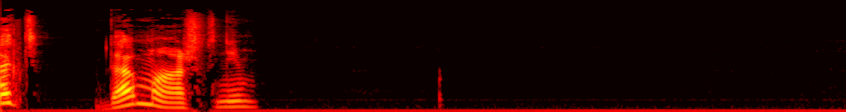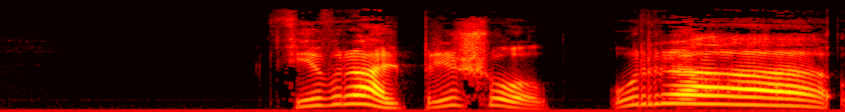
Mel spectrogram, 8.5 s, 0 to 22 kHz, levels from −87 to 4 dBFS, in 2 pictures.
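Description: At 0.97 s the speech breaks up in a burst of packet loss lasting until about 1.06 s. Several consecutive packets never arrived in time, so the receiver concealed the gap by extending the last decoded sound for about 59 ms while steadily attenuating it, giving a brief held, fading tail instead of new speech. Playback then picks up later in the utterance, with about 60 ms of the original speech skipped entirely.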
